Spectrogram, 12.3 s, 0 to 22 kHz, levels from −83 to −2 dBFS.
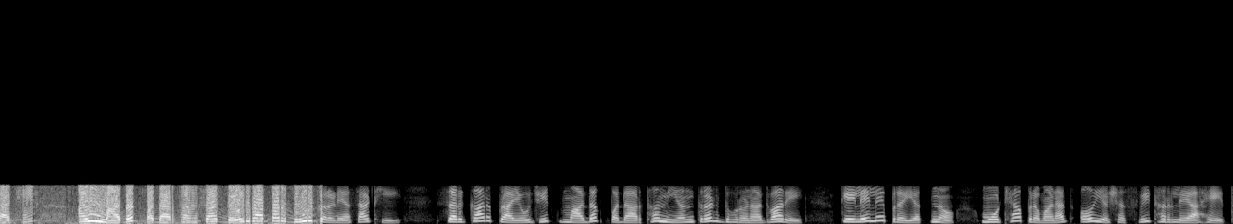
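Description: From the start of the speech to 3.22 s, just before "करण्यासाठी सरकार प्रायोजित", mu-law and A-law are mixed up: samples coded with the mu-law companding curve are being expanded with the A-law curve. The two logarithmic mappings disagree, so sample magnitudes are scrambled, with some too loud and others too small, and near-silent values are pushed well above zero. The result is harsh, gritty distortion with noise filling the gaps. After 3.22 s the stream decodes correctly as 8 kHz mu-law telephone audio.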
